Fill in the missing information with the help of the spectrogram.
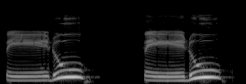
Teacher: Ahí está la sílaba tónica. Recae en la última y como vemos en qué termina en U. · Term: palabra aguda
